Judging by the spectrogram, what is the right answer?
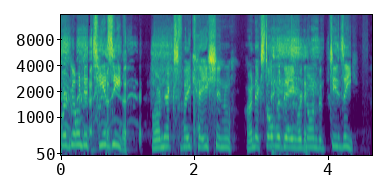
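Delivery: silly put-on Australian accent, pitched way up. Quoting what he tells his wife, in a goofy Australian accent. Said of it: "doing that goofy accent".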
